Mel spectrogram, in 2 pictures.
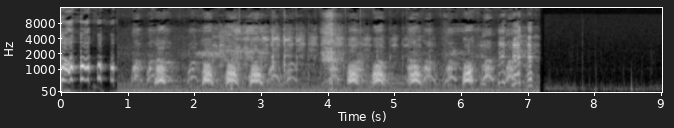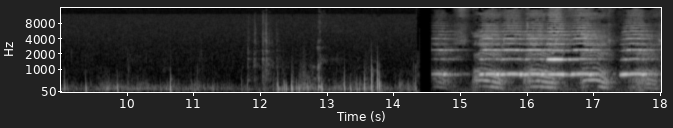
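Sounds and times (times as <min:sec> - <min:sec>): small dog barking: 0:01.0 - 0:06.9.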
